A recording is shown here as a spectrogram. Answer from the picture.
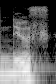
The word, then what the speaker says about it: Knuth: It's spelled K-N-U-T-H, so you'd think it would just be Knuth. But it's actually Knuth.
